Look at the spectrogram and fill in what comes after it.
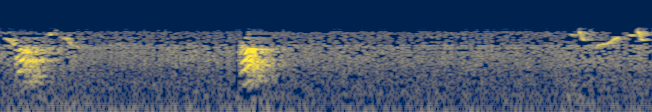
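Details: Dog left outside in Mecklenburg, a neighbourhood nuisance barker filmed by a fixed camera; two short harsh barks about two seconds apart, then quiet with steady background hiss and faint bird chirps.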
